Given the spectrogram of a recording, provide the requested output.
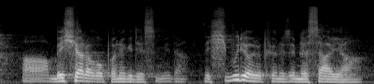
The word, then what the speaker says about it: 메시아: 그다음에 히브리어의 메시아 영어로는 메사라 표현 우리가 발음하지만 메시아라는 것이 정확한 히브리어 발음입니다 메시아 또한 크리스토스 동일한 단어입니다이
